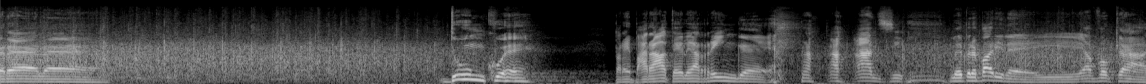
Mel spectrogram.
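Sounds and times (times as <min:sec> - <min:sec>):
speech: 0:00.0 - 0:01.1, 0:04.5 - 0:05.4, 0:06.2 - 0:11.4
studio audience applause: 0:00.0 - 0:05.3, 0:08.0 - 0:11.4
laughter: 0:07.7 - 0:09.8.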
